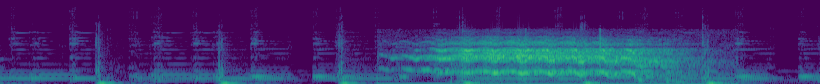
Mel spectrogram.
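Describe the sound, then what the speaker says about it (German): A horse lets out a long, loud whinny over a steady rhythm of hoof thuds, with a faint tonal melody underneath. "Hey, schaut mal die Pferde! Die sind aber schön!"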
